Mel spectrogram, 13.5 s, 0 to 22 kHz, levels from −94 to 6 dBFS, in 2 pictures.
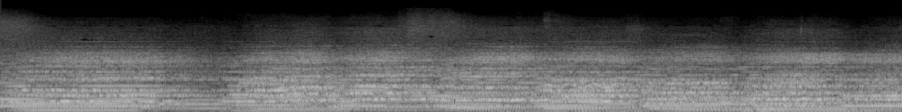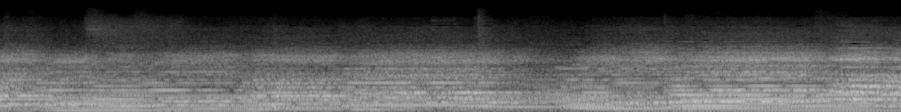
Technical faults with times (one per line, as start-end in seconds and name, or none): none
